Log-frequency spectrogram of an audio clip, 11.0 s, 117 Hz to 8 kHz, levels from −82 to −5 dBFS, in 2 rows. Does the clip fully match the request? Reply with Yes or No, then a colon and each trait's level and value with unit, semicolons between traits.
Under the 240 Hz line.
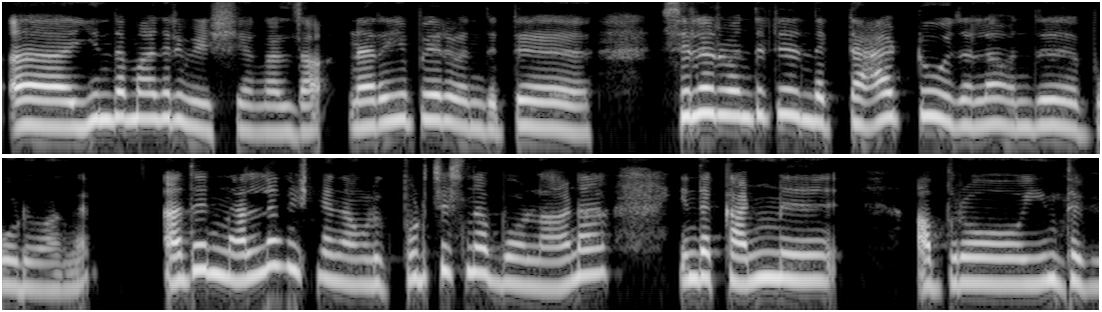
No: very high, 275 Hz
